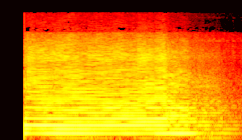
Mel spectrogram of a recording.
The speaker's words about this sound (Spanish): Poco después, todos los tripulantes pueden escuchar la bocina del barco,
